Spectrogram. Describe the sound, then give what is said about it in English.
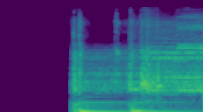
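After a brief silence, motorized blackout window shades from Blinds.com start with a sudden whirring hum. The motor drones steadily, with a second surge partway through, and no one speaks. “Oh, no, I meant those blackout motorized shades.”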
